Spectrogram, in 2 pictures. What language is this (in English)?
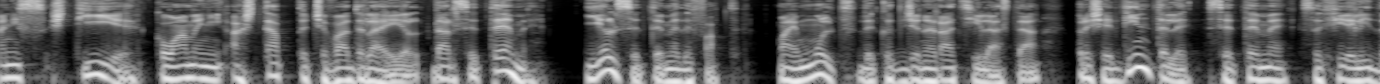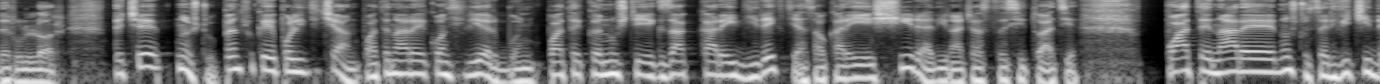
Romanian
